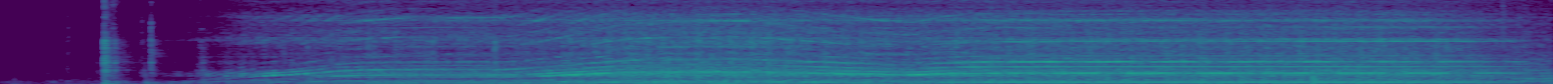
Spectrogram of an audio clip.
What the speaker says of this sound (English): Now I'm going to turn the mixer up to a high speed and mix it until the dough starts to form a nice ball.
